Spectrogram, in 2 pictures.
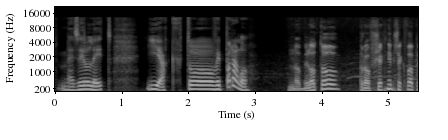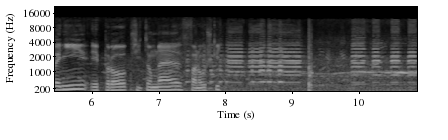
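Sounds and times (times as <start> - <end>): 
speech: 0.0 - 8.4
car horns honking from passing cars at the gate of Walter Reed hospital: 7.1 - 10.8.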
